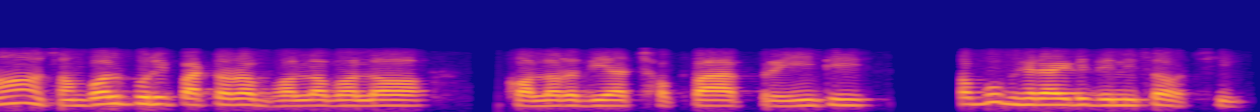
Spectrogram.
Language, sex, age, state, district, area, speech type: Odia, male, 18-30, Odisha, Dhenkanal, rural, conversation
